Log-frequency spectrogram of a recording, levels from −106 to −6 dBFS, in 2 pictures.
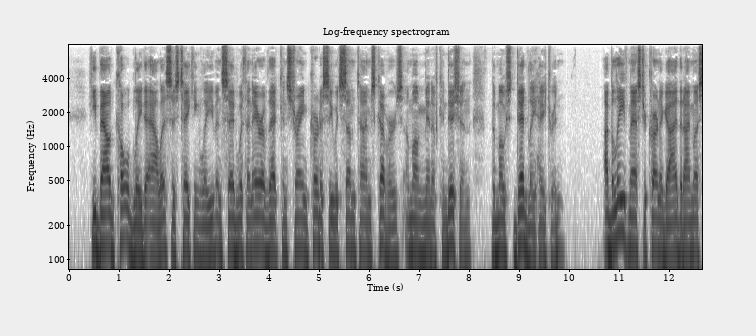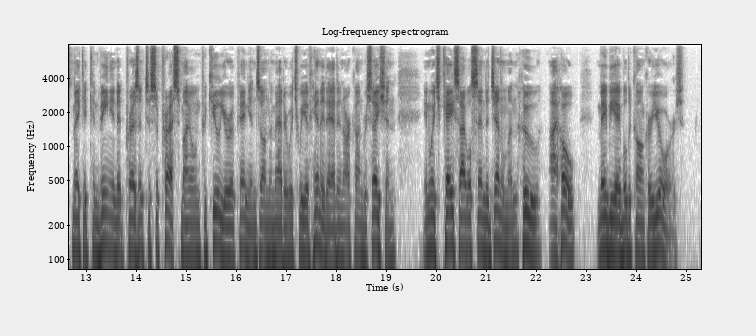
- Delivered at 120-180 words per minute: Yes, average, 175 wpm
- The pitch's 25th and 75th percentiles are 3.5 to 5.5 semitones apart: No, narrow, 2.5 semitones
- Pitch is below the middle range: Yes, low, 110 Hz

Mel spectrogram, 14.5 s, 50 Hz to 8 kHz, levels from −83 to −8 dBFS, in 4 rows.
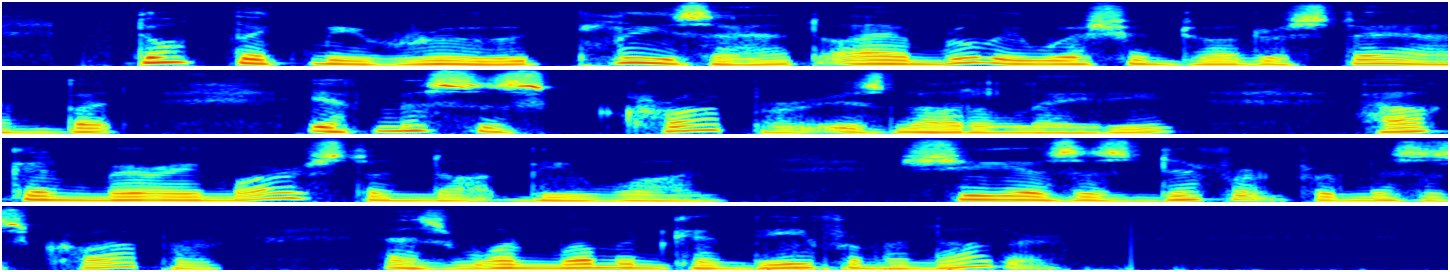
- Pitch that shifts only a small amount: No, average, 3.5 semitones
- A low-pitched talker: No, medium, 155 Hz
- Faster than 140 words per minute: Yes, average, 170 wpm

